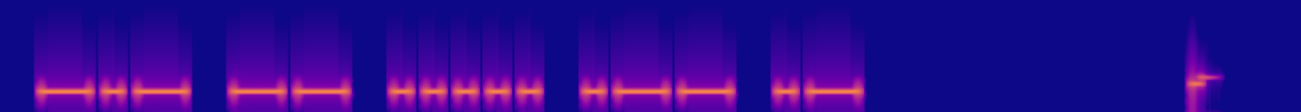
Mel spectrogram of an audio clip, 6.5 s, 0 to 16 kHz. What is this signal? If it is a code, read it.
Morse code, heard as a keyed tone, about 15 wpm, 700 Hz. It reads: KM5WA
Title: USA Call Signs - 5 Characters - 4x Character Spacing - 15wpm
